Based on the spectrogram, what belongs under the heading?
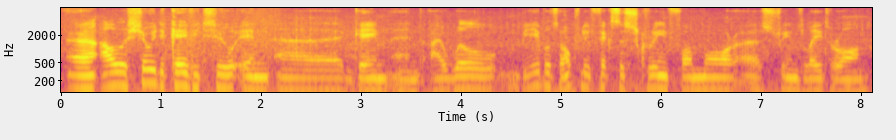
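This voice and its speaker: A Dutch man with a Dutch accent, casually commentating a live game stream with many pauses and restarts. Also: mid-range voice, steady tone, creaky, background noise. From Netherlands.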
